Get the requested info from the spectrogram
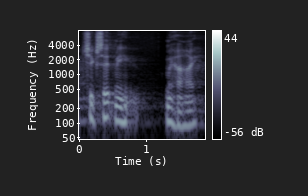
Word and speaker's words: Csikszentmihalyi: Csikszentmihalyi. Let's try that again. Mihai Csikszentmihalyi. It's a Czech name and hard to pronounce, but the book is called Flow.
